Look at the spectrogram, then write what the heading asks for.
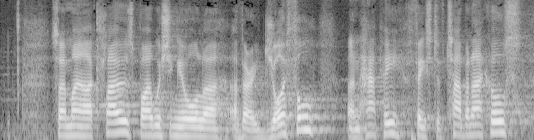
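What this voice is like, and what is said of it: English accent. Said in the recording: “a Jewish person with a rather bad English accent like me”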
